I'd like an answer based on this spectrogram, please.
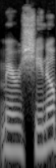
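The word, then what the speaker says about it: maraschino: I've always pronounced it marishino, but I could be wrong.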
